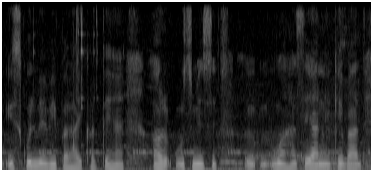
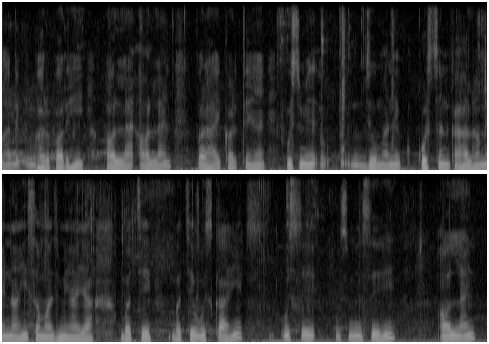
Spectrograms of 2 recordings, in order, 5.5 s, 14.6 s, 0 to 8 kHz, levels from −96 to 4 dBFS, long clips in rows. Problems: none marked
